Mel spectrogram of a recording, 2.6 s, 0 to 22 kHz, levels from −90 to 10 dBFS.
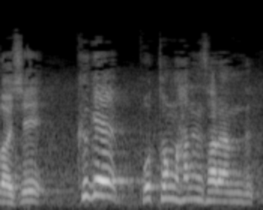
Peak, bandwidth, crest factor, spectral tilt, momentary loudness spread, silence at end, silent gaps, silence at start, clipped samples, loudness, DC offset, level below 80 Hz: -4 dBFS; 10.5 kHz; 18 dB; -4.5 dB/octave; 12 LU; 0 s; none; 0 s; under 0.1%; -21 LUFS; under 0.1%; -66 dBFS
